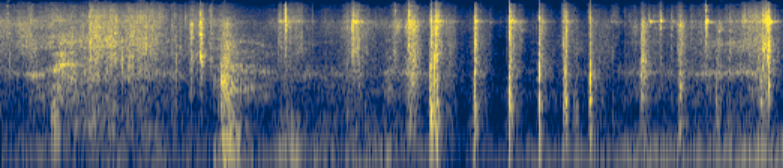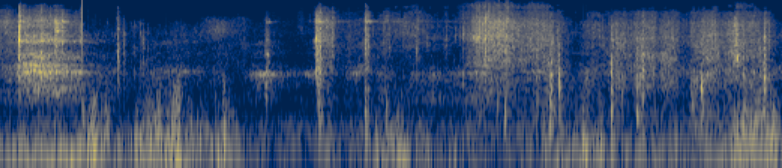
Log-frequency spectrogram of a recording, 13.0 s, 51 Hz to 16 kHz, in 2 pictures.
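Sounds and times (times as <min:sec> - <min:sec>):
thump: 0:01.8 - 0:02.1
low steady rumble: 0:04.4 - 0:13.0.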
